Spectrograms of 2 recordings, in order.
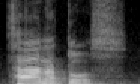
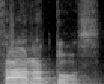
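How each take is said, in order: First: Thanatos drawn out syllable by syllable, very slow; teacher joins the syllables into thanatos. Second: Thanatos with the TH softer than a plain T; touch the teeth and soften the TH in thanatos. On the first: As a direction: sound out thanatos slowly, joining the syllables. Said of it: "Junta tudo". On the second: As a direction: model pronunciation with the soft Greek theta. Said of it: "é su-, mais suave". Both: Shown as a demonstration.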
